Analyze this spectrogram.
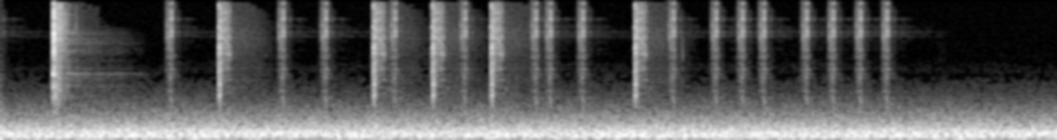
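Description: Game menu clicks tick quickly as entries are scrolled through.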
